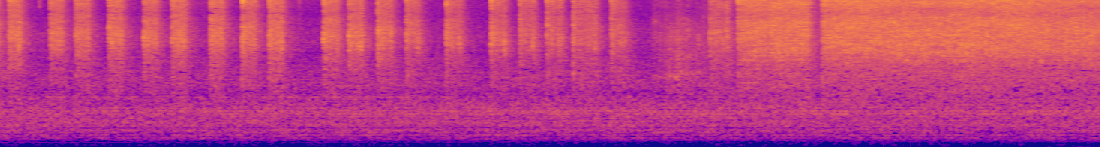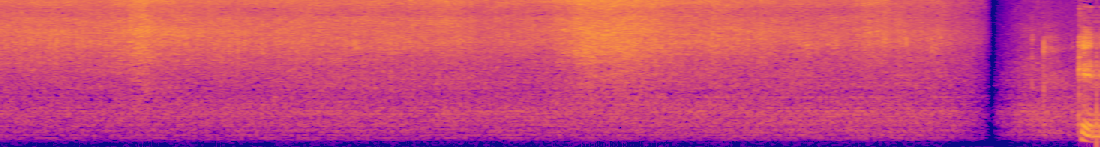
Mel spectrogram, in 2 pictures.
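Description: Aerosol can of Easy-Off oven cleaner spraying onto a stainless steel stovetop. It begins with a rapid run of short bursts for several seconds, then turns to one long continuous hiss that cuts off about a second before the end.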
